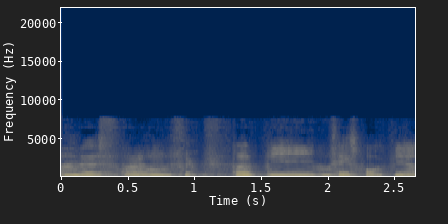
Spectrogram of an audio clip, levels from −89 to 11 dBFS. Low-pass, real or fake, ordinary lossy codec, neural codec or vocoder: none; fake; none; codec, 16 kHz, 1 kbps, FunCodec, trained on Chinese and English, 50 frames a second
